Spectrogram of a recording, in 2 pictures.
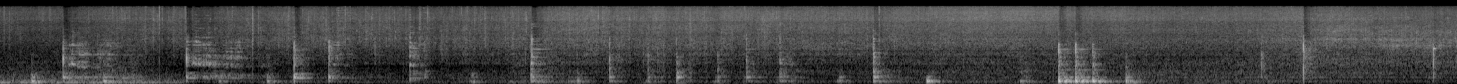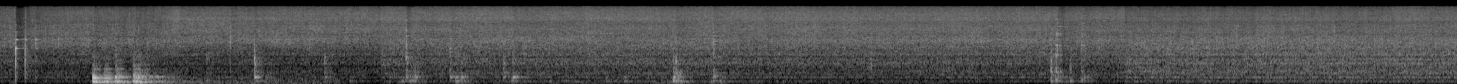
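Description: Sliced leeks sizzling in hot oil in a frying pan, stirred with a utensil that knocks and scrapes against the pan. Strips of beef go in about halfway through, and the steady sizzle carries on.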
